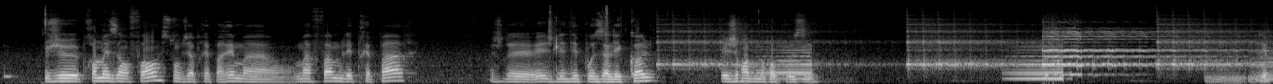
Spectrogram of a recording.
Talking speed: 120 wpm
